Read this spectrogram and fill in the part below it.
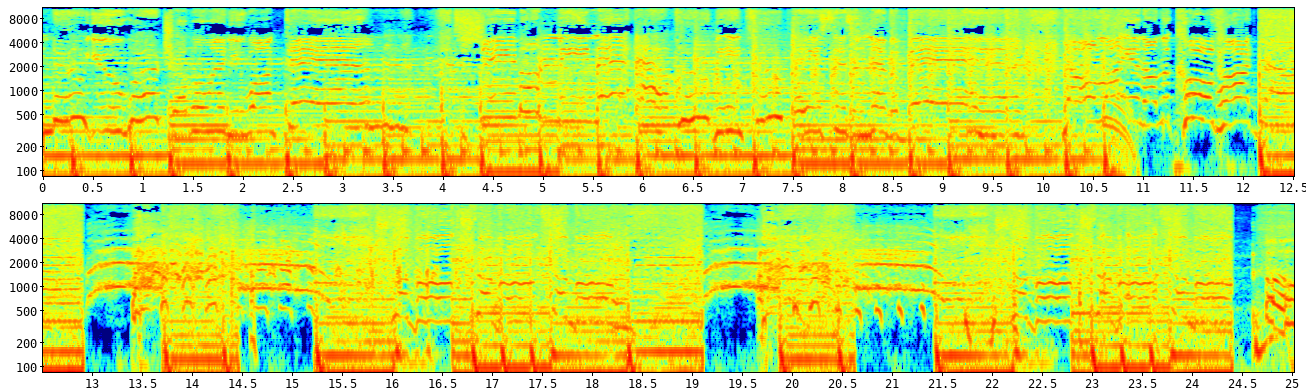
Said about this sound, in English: I tell you, there's nothing in the world as amusing as a screaming goat. Whoever thought that up? I mean, can you imagine just watching that?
